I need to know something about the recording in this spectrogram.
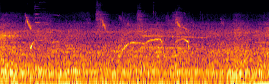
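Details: Kittens fighting for food give a short run of three or four arched, rising-then-falling meows in the middle of the stretch, over a steady low rumble and faint background noise.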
